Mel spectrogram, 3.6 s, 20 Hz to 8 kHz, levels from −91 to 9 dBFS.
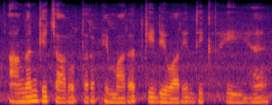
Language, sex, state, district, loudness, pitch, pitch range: Hindi, male, Uttar Pradesh, Lalitpur, -18 LUFS, 120 Hz, 110-125 Hz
